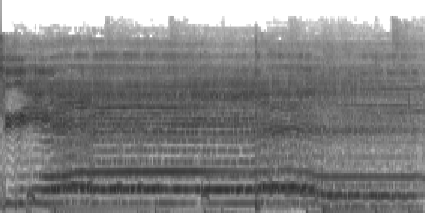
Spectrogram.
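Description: Worship music: a single sung note held for about four seconds over steady low held chords, stepping down slightly in pitch about four seconds in.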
